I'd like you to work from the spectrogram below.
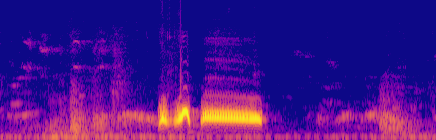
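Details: Cooing decoy spotted dove singing to provoke wild doves: a single phrase of two short swooping notes followed by a long, level coo, over a low rumbling hum and soft background sounds.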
